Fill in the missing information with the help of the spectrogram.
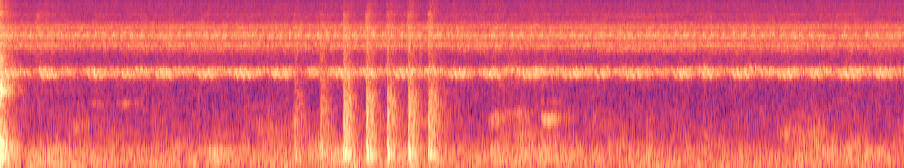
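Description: Crickets trilling steadily in a high, even pulse. About three seconds in, a quick run of about six light clicks.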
